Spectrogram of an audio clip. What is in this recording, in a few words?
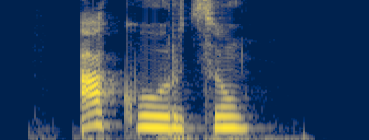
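"Acurtzu", Sardinian word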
